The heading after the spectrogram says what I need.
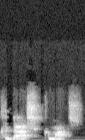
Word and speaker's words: Qadash Kamash: But Qadash Kamash is how you pronounce that or say it.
